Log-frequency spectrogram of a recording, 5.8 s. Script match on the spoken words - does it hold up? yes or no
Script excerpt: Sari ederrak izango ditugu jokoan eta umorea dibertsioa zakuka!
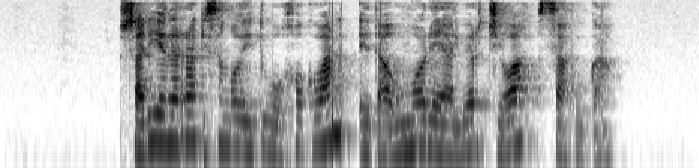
yes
